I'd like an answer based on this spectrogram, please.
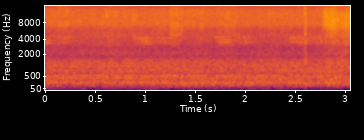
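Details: Honey bee colony at an apiary on 14 June 2016, where a lack of forage has made the bees block the queen from laying and refuse any egg; a dense, steady buzz of many bees fills the recording without pause.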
